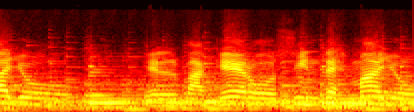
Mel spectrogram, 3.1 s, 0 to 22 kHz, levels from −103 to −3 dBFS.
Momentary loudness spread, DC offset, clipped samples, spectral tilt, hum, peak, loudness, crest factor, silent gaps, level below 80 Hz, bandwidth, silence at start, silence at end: 8 LU; under 0.1%; under 0.1%; -7 dB/octave; none; -6 dBFS; -23 LUFS; 16 dB; none; -44 dBFS; 8.2 kHz; 0 s; 0 s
